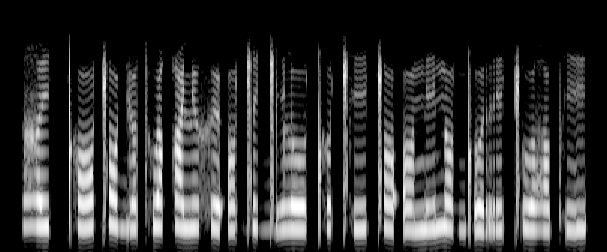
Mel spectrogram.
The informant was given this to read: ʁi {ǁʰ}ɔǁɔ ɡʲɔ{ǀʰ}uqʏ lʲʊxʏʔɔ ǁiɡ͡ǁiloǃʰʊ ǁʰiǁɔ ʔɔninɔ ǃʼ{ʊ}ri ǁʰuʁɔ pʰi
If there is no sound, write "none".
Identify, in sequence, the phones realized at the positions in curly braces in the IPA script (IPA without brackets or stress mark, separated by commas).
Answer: ǃʰ, tʰ, ʊ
